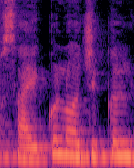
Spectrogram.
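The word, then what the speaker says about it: psychological: बच्चों में ठीक है मनोवैज्ञानिक पी साइलेंट है यहां पे जैसे कि अवसाद सैड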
